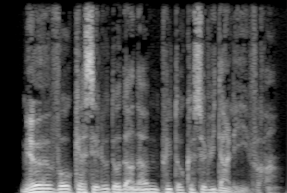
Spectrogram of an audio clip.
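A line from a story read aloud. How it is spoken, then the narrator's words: Murmured. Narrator (French): murmura James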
